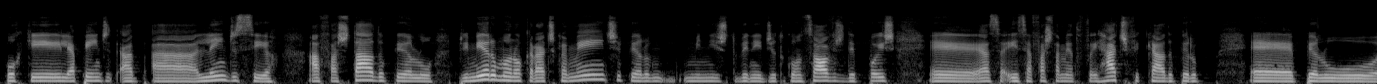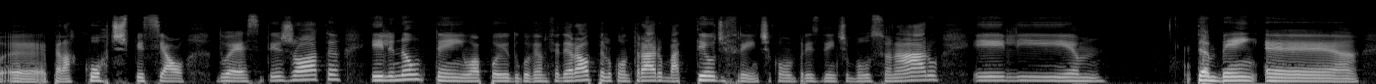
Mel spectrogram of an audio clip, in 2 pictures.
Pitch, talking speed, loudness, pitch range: 155 Hz, 115 wpm, -24 LUFS, 150-175 Hz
